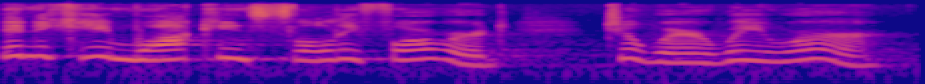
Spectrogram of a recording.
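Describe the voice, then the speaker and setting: A woman's voice: high-pitched, expressive, a little slow, a little mellow. A woman voicing a tender-hearted, earnest young girl telling her adventure in a storybook. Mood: earnest wonder. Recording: long hall-like reverb.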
